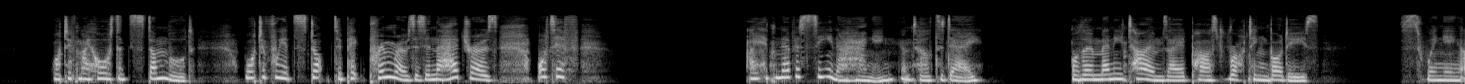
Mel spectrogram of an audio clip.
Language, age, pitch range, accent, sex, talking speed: English, 10-29, 185-255 Hz, British, female, 145 wpm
